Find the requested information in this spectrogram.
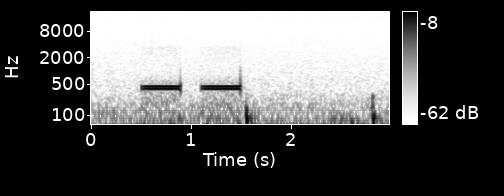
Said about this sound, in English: The phone's ringing.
